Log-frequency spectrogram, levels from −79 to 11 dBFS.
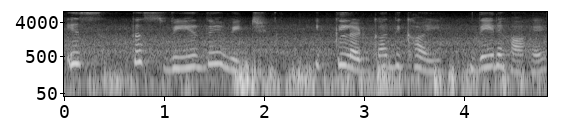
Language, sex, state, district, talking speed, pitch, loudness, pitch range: Punjabi, female, Punjab, Kapurthala, 125 wpm, 290 Hz, -16 LUFS, 255-325 Hz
